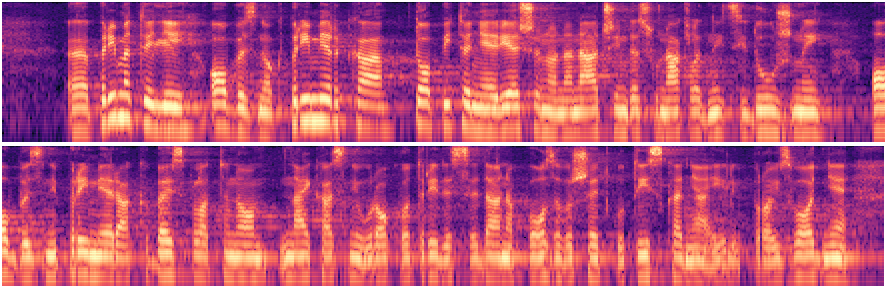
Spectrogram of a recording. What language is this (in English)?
Croatian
